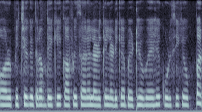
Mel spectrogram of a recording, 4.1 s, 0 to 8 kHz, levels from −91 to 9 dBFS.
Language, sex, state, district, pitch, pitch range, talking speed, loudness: Hindi, female, Punjab, Pathankot, 200 Hz, 195-205 Hz, 235 wpm, -14 LUFS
